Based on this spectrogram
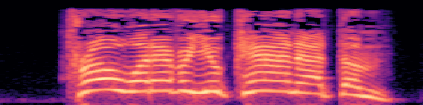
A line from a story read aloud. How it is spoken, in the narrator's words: I screamed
